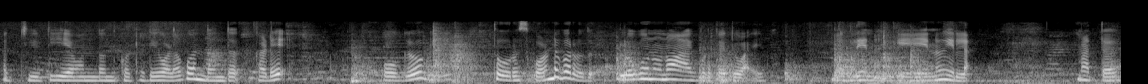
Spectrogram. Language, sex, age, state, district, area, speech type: Kannada, female, 45-60, Karnataka, Dharwad, rural, spontaneous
